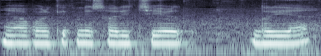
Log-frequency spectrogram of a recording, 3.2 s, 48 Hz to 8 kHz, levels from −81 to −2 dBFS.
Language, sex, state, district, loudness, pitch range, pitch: Hindi, male, Uttar Pradesh, Shamli, -14 LUFS, 155-165 Hz, 160 Hz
